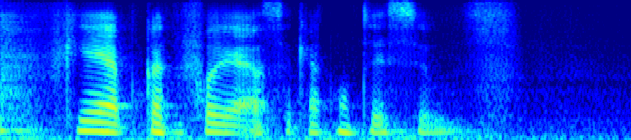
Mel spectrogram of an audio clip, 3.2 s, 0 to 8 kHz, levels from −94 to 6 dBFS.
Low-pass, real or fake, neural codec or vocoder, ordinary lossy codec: none; fake; codec, 16 kHz, about 1 kbps, DyCAST, with the encoder's durations; none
